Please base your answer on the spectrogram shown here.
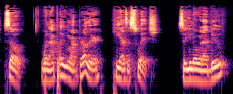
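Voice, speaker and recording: A man co-hosting a casual podcast chat, telling stories in an animated way and often repeating his words. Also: medium pitch, normal speed, roomy sound. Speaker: podcast co-host.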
